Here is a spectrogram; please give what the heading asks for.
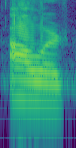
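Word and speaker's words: hour: एच हो, जैसे कि आवर। यहाँ एच तो है, बहुत लोग इसको हावर भी पढ़ते हैं, बट इट इज़ रॉन्ग, इसे हम आवर पढ़ते हैं एच।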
